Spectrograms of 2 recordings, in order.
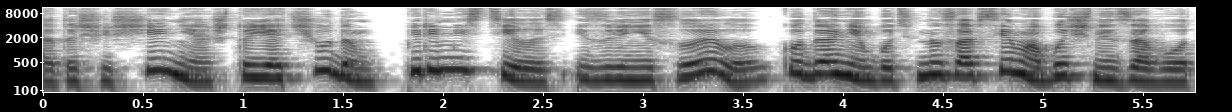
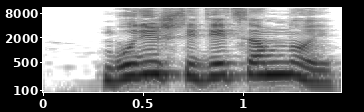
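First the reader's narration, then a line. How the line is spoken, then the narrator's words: Deep bass voice. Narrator (Russian): пробасил Джек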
